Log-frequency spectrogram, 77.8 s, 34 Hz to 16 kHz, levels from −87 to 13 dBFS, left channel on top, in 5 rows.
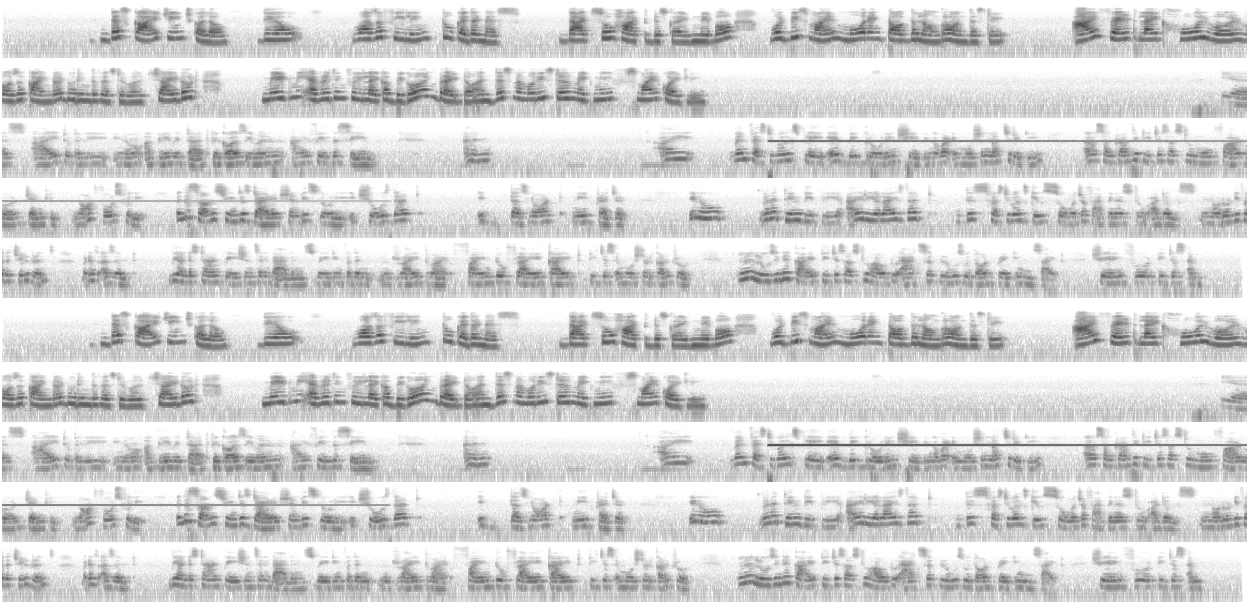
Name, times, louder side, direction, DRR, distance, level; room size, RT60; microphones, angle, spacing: voice 1, 1.2-2.8 3.2-3.7 4.4-6.4 7.0-12.5 13.4-18.3 18.8-24.4, left 1 dB, 10° left, 0.4 m, -29 dB
voice 2, 30.8-35.8 36.2-36.3 36.9-37.3 39.3-39.8 40.2-44.1 44.6-48.5 48.9-51.8 52.6-54.5 55.3-55.7 56.1-58.2 58.6-63.9 64.3-70.8 71.4-75.4 75.9-77.2, left 1 dB, 5° right, 1.0 m, -39 dB
sound 1, 40.7-49.9, right 11 dB, 80° right, 0.3 m, -29 dB
2.2 x 2.1 x 3.4 m
head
